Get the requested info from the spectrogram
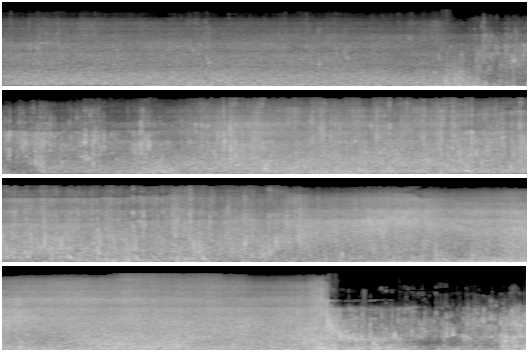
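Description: Sea water lapping around a surfboard, with wind on the microphone. From about nine seconds in, hand strokes paddling the board splash over and over and get louder. Right at the end the sound goes muffled as it drops under the water.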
